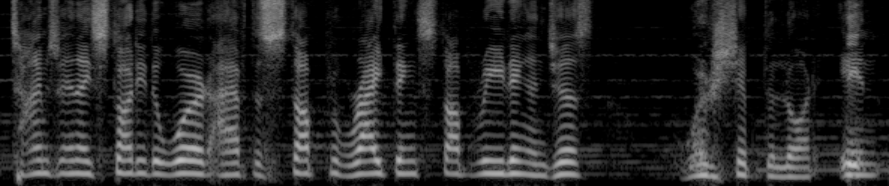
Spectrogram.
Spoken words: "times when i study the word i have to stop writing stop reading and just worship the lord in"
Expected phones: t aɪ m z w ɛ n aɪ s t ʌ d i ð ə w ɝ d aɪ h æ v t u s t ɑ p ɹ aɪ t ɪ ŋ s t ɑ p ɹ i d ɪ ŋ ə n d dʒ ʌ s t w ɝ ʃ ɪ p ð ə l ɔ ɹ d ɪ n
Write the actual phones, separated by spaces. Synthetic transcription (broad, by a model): t aɪ m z w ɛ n aɪ s t ʌ d i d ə w ɝ d aɪ h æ f t u s t ɑ p ɹ aɪ t ɪ ŋ s t ɑ p ɹ i d ɪ ŋ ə n dʒ ʌ s t w ɝ ʃ ɪ p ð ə l ɔ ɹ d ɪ n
